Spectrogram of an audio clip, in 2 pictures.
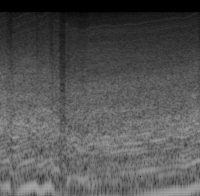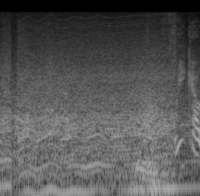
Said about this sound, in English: It's a heavy truck, it's not going to be that fast, but we'll see.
